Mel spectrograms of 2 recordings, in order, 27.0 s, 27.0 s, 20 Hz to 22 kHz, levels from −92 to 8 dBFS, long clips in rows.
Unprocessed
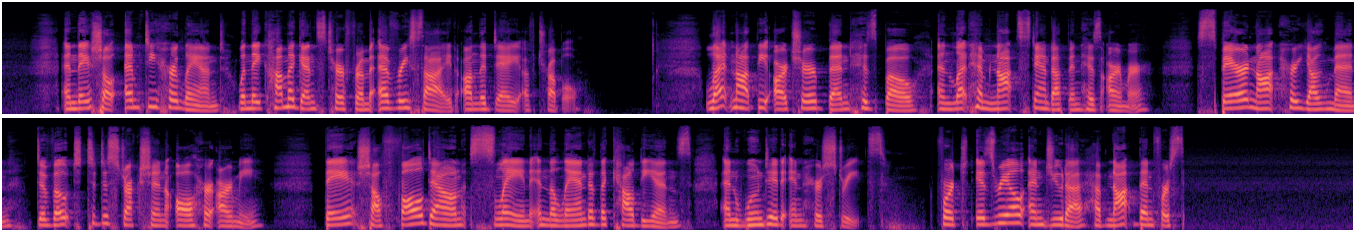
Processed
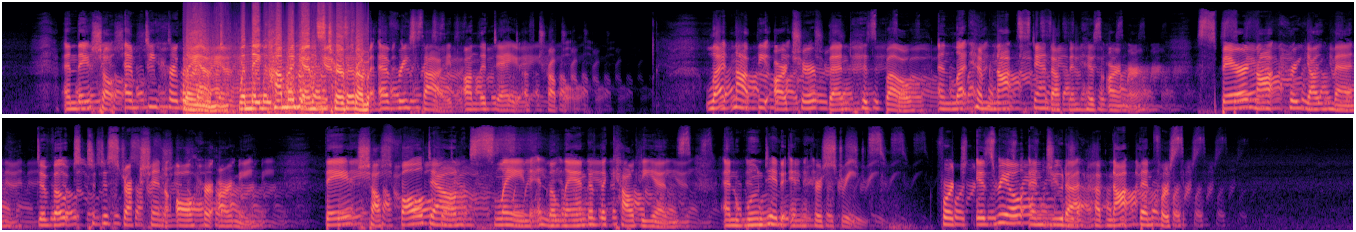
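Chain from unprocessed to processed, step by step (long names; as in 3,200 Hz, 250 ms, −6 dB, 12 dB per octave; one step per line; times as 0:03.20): delay that swaps between a low-pass and a high-pass 111 ms, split 1,300 Hz, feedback 53%, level −7.5 dB
0:01.81–0:03.67: leveller curve on the samples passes 5
wow of a warped record 78 rpm, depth 100 cents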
